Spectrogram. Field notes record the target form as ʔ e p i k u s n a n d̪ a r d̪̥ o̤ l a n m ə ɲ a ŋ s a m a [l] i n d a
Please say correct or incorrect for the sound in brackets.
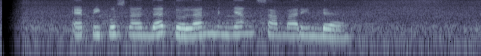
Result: incorrect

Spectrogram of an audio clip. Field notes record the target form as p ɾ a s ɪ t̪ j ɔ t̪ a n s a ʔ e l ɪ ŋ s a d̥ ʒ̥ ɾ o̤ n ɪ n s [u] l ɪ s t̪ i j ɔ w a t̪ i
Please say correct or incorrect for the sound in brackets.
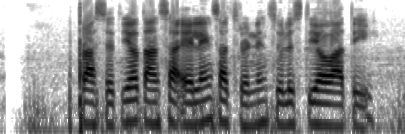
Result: correct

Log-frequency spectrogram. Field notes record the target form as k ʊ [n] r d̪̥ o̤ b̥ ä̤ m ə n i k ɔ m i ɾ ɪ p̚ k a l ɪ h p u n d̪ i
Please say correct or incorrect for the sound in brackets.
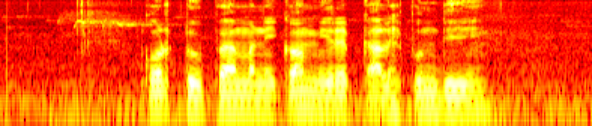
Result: incorrect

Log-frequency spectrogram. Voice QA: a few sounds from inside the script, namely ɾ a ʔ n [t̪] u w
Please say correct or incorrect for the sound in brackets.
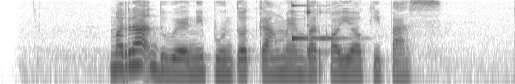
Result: incorrect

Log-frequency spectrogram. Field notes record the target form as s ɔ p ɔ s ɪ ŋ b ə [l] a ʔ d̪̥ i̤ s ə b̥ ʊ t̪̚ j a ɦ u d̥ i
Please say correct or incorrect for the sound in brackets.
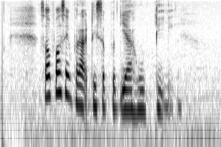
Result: incorrect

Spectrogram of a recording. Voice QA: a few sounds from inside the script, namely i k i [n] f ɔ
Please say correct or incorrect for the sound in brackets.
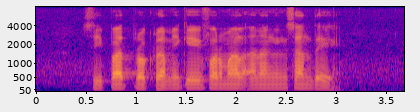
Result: incorrect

